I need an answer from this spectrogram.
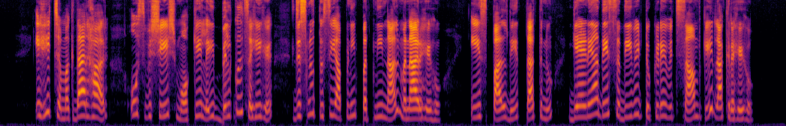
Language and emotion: Punjabi, happy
